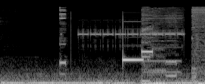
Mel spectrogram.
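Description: Electronic intro music: a deep bass pulse under short digital beeps and blips at several pitches, with a thin steady high tone through the second half.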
